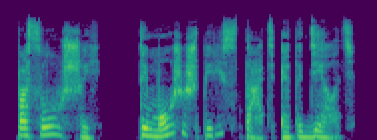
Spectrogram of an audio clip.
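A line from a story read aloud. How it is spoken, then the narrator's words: Whispered. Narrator (Russian): Шепотом обратилась она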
